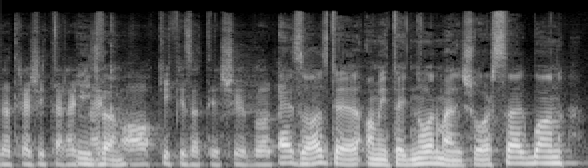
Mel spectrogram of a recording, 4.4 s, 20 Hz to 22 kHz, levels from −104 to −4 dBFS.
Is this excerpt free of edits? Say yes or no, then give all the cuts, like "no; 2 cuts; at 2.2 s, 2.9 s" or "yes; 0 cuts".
no; 1 cut; at 2.5 s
